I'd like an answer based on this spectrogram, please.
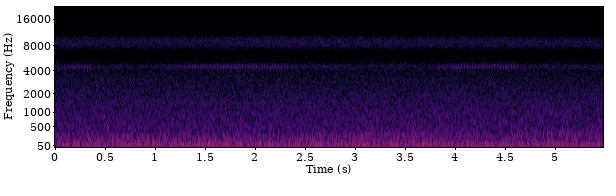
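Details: Live recording of crickets in a calm mountain forest near the summit, with a few high, even trilling bursts lasting about a second each, half buried under constant low wind noise moving through leaves.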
